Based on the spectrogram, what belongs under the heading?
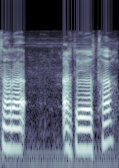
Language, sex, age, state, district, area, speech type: Hindi, male, 45-60, Uttar Pradesh, Hardoi, rural, spontaneous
